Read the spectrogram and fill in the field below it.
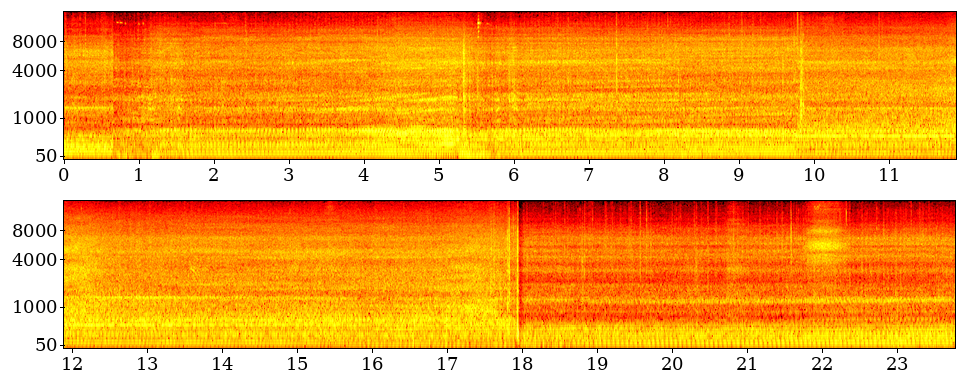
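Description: Rider's own motorcycle engine drones loud and steady throughout, with the brief rise of a passing motorcycle faintly buried in the mix.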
